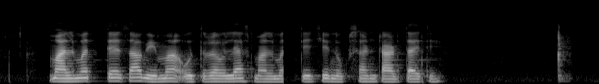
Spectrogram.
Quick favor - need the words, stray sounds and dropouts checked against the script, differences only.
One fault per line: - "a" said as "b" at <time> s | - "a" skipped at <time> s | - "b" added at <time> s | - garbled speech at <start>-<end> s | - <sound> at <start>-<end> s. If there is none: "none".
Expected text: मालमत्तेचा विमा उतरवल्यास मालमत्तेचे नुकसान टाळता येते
- dropout at 2.8-2.9 s
- thud at 5.6-5.7 s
